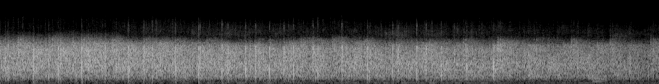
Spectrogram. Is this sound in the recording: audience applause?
yes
